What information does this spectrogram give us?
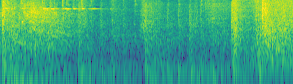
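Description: Gunfire from an action audio drama as a guard on a lookout is shot: a few sharp, loud bursts crack out against a dense, noisy background.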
